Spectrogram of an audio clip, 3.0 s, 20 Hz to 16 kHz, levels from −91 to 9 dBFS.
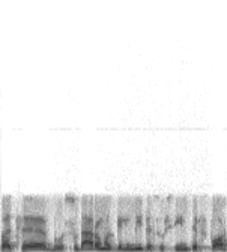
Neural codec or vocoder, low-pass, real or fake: none; 14.4 kHz; real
